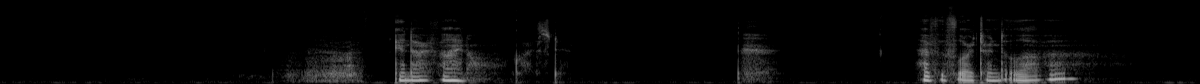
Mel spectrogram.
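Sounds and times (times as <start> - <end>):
woman's soft breath: 7.4 - 7.9.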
